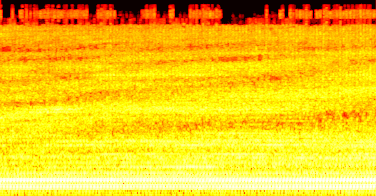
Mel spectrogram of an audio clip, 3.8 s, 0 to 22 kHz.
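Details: Champion generator (bought for $1100) running a home air conditioner after a soft start kit was installed on the AC unit: smooth, steady engine drone at constant speed with no surging, knocks or misses; normal running.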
